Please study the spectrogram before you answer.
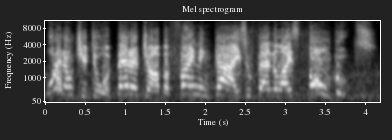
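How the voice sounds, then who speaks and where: A man's voice: very high-pitched, lively intonation, normal speed, sharp tone, a little hiss or hum, exaggerated voice. A man playing a jumpy, irritable street drug dealer in a video game, brash and agitated in his talk. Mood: angry.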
